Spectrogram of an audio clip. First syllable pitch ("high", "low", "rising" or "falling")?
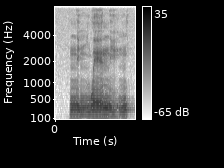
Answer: low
